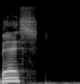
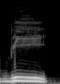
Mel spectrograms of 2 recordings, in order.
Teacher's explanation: दोनों lips touch है एक दूसरे से और जो साउंड बाहर आ रहा है वहां पे आप देखोगे कि ऑब्स्ट्रक्शन हो रहा है हवा का फ्लो सही से नहीं हो पा रहा है राइट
